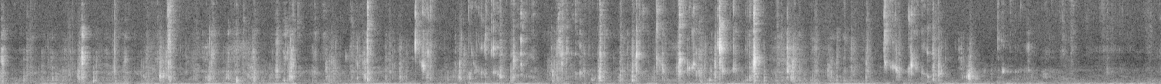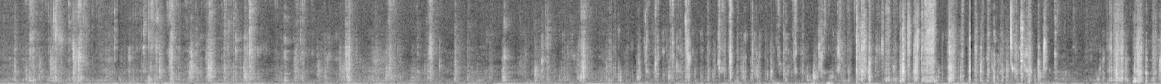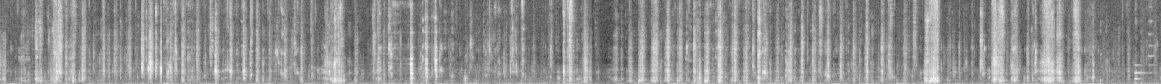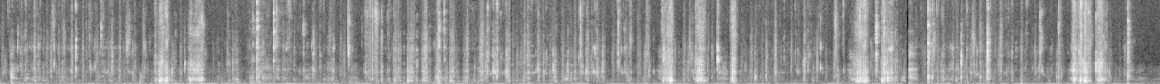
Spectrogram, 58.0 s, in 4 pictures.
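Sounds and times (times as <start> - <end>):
chewing and crunching food: 0.0 - 58.0.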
